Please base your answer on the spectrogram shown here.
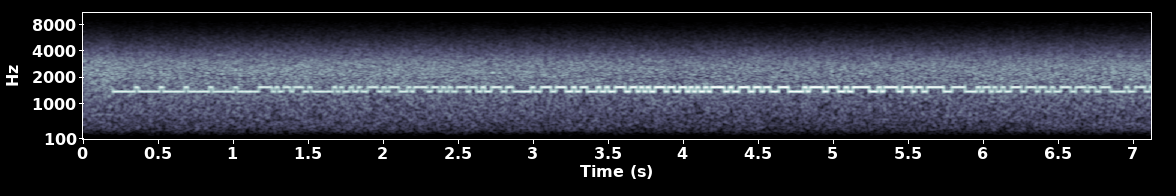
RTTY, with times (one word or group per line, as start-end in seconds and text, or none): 1.7-2.5 FAZER
2.7-3.8 AVANCAR
4.0-5.5 REALMENTE
5.6-6.3 TODA
6.5-6.6 A
6.8-7.1 …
